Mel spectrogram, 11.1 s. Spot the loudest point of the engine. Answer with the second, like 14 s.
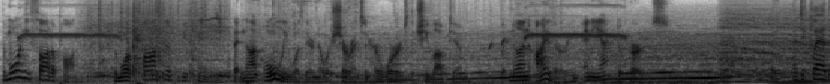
9 s.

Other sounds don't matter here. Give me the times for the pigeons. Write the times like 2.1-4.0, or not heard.
1.0-7.6.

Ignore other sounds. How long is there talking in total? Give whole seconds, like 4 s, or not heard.
10 s.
